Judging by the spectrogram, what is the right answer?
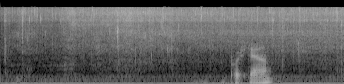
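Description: Eggs frying over easy in bacon fat and butter in a seasoned cast iron pan, a steady, close crackling sizzle throughout with a brief spoken phrase partway through.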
